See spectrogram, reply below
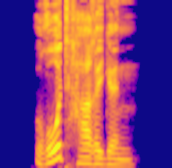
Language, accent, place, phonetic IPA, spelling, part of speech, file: German, Germany, Berlin, [ˈʁoːtˌhaːʁɪɡn̩], rothaarigen, adjective, De-rothaarigen.ogg
- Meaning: inflection of rothaarig: 1. strong genitive masculine/neuter singular 2. weak/mixed genitive/dative all-gender singular 3. strong/weak/mixed accusative masculine singular 4. strong dative plural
